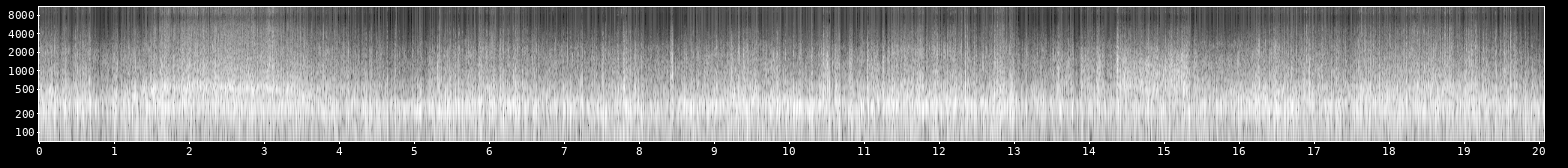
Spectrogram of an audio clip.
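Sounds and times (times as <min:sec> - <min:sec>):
ship low rumble: 0:00.0 - 0:20.0
wind buffeting microphone: 0:00.0 - 0:20.0.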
